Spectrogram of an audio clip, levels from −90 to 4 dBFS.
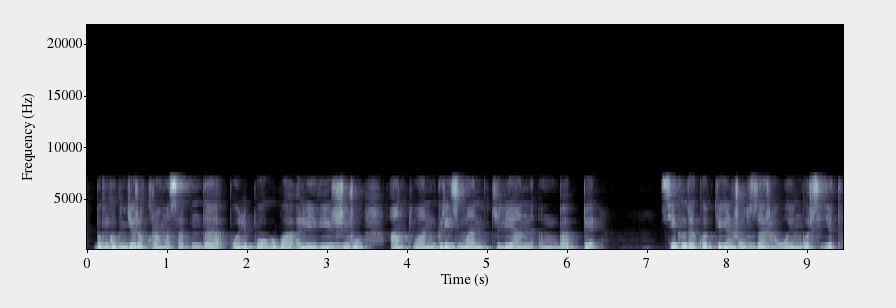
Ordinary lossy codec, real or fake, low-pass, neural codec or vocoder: none; real; 7.2 kHz; none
